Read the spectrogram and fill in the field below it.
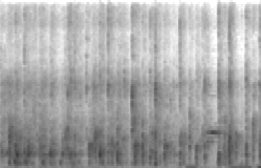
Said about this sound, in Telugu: అందరూ చప్పట్లు కొడుతూ ఉండాలి.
